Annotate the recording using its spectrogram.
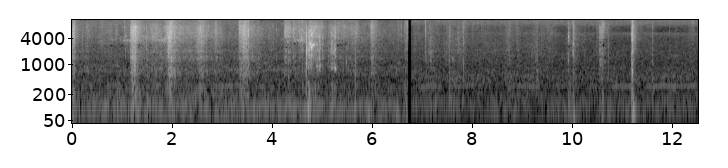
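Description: Dry bamboo leaves and stalks rustling and crackling as a person pushes through bamboo undergrowth picking bamboo shoots: a busy run of crackling bursts for the first six and a half seconds, then quieter, with a few sharp snaps.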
